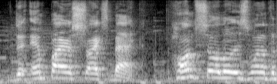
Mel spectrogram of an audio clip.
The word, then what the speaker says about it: Han: The pronunciation is Han, but Lando insists on calling him Hen, which irritates even the character in the film.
